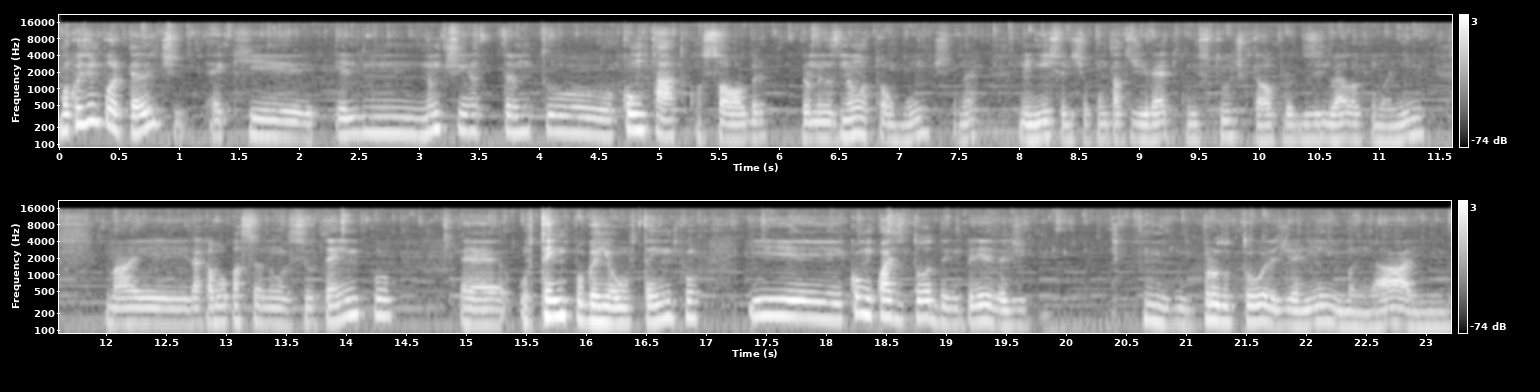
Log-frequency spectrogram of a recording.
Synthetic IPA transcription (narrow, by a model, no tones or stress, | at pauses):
ũmɐkojzɐĩmpoɾt̪ɐ̃nt͡ʃɪ | ɛkʰɪelɪ̃nɐ̃w̃t͡ʃĩɲɐt̪ɐ̃nt̪ʊkõnt̪at̪ʊ̥kõɐsuɐɔbɾɐ | pelomẽnʊznɐ̃w̃at̪uawmẽnt͡ʃɪ̥nɛ | nʊinisjʊelɪt͡ʃĩɲɐkõnt̪at̪ʊd͡ʒiɾɛt̪ʊ̥kõw̃ɪst̪ud͡ʒʊkɪ̥t̪avɐpɾod̪uzĩnd̪ʊɛlɐkõmʊanĩmɪ | mɐzakabowpasɐ̃nd̪ʊsiʊt̪ẽmpʊ | ɛʊt̪ẽmpʊɡɐ̃ɲowʊt̪ẽmpʊ | ɪkõmʊkwazɪt̪od̪ɐẽmpɾezɐd͡ʒɪ | pɾod̪ut̪oɾɐd͡ʒɪanĩmɪmɐ̃ŋɡaɪ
